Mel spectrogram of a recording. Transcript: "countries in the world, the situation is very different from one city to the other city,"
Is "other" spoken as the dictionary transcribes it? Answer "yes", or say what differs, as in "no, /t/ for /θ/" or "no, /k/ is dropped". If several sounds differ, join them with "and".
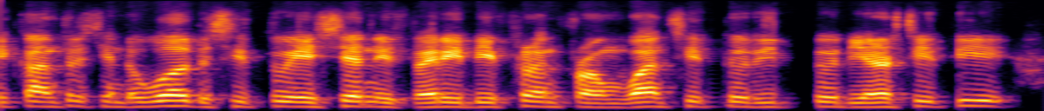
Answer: no, /ð/ is dropped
